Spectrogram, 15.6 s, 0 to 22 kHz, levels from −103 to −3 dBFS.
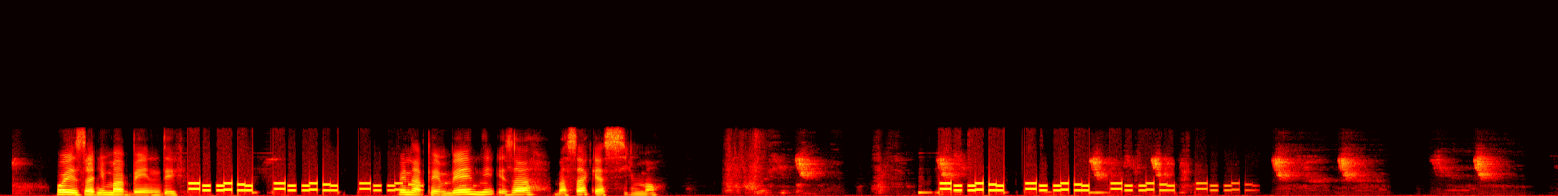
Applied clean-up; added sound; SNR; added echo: neural diffusion model UNIVERSE++.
